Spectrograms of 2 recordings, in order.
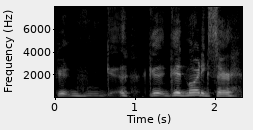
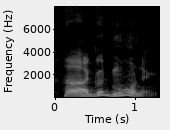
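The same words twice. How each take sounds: First: Put-on higher, louder stammering young lawyer; nervous Apollo. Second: First try at Apollo. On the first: Streamer voicing Apollo greeting his boss, stammering nervously. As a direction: stutter out the greeting, jittery and eager. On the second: Acted. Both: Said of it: "I don't know what I'm gonna do for Apollo's voice".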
